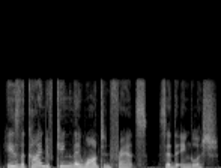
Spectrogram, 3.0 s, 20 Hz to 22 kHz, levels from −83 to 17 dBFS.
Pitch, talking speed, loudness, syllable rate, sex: 235 Hz, 265 wpm, -18 LUFS, 5.5 syllables/s, female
